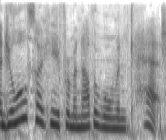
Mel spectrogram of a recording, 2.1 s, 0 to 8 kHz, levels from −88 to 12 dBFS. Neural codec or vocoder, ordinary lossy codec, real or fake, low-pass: none; AAC, 48 kbps; real; 7.2 kHz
